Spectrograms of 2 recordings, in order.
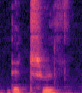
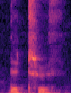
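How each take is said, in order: Both takes have the same delivery.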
